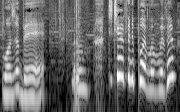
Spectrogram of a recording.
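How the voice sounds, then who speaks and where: An actress playing a blunt, offhand office receptionist with casual working-class speech in an audio drama. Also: female voice, high voice, big pitch swings, moderate pace, dark tone, soft background music. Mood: bored, offhand. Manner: offhand, blunt, drawling, ungrammatical.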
